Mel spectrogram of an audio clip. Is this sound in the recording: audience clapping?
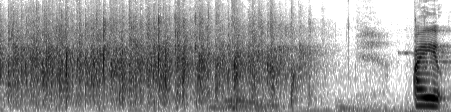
yes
